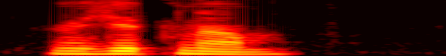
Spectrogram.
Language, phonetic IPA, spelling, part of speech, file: Russian, [v⁽ʲ⁾jɪtˈnam], Вьетнам, proper noun, Ru-Вьетнам.ogg
- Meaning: Vietnam (a country in Southeast Asia)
